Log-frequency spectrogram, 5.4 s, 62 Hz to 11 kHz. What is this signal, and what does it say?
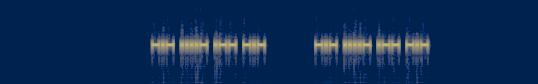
Morse code, heard as a keyed tone, about 53 wpm, 700 Hz. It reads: K4WK K4WK
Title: USA Call Signs - 4 Characters - Repeated 2x - 50wpm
